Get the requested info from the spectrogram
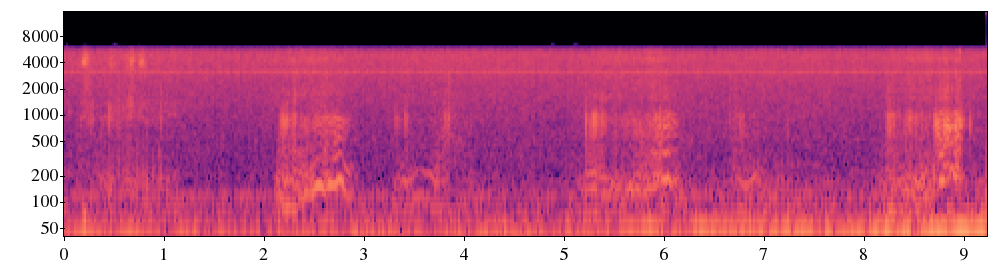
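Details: Sleeping snorer snoring on both in-breath and out-breath, about four breaths in nine seconds, with soft rattling snorts; harmless snoring.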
